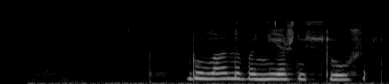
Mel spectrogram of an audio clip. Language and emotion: Russian, sad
